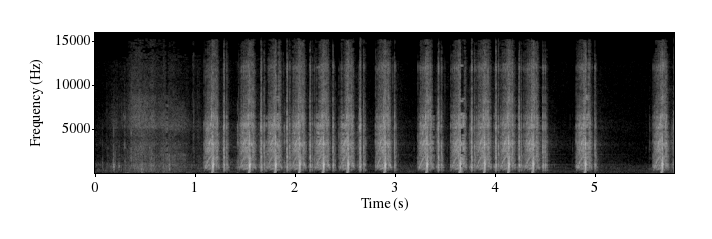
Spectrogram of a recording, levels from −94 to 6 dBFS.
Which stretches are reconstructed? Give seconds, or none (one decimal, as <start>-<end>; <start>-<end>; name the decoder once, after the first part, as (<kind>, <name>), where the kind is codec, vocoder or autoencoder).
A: none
